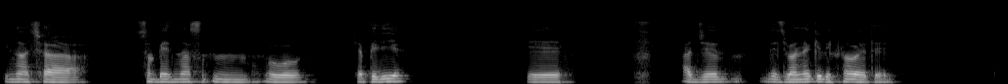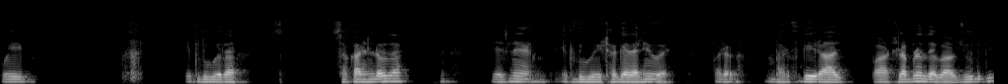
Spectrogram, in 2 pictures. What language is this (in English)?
Dogri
